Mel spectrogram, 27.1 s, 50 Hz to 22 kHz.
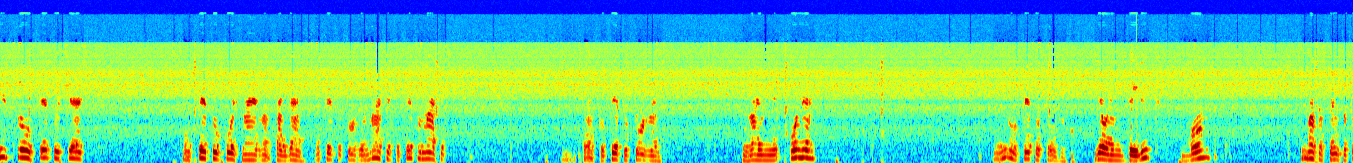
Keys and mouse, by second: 0.1 shift+click, 3.3 shift+click, 6.1 shift+click, 7.3 shift+click, 8.1 shift+click, 9.3 middle click, 11.5 shift+click, 13.1 shift+click, 14.0 shift+click, 15.0 shift+click, 17.1 shift+click, 22.5 Delete, 24.5-25.7 middle drag, 26.3 middle click.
